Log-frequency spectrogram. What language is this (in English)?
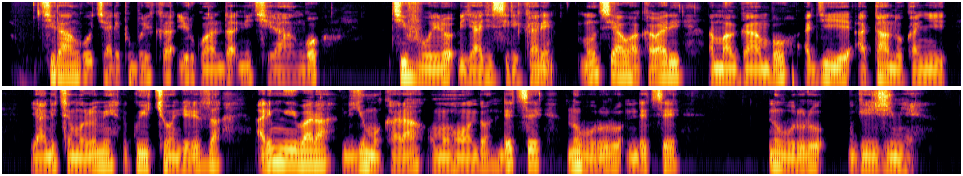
Kinyarwanda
